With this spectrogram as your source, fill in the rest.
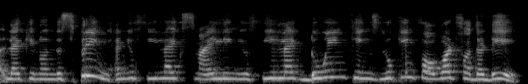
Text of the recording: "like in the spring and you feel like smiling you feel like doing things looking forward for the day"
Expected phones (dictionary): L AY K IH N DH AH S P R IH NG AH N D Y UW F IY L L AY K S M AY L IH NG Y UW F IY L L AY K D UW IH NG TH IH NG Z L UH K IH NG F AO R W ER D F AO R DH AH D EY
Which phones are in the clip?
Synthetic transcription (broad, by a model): L AY K IH N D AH S P R IH NG AH N D Y UW F IY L L AY K S M AY L IH NG Y UW F IY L L AY K D UW IH NG T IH NG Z L UH K IH NG F AO R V ER D F AO R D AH D EY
